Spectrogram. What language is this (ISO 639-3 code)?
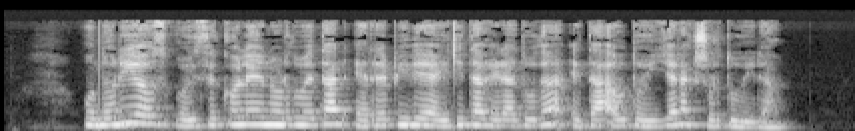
eus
